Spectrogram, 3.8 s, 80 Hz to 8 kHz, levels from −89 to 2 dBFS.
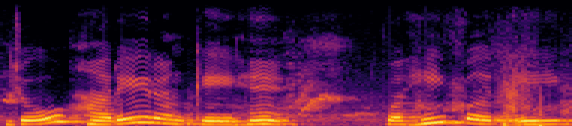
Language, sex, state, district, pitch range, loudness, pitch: Hindi, male, Rajasthan, Jaipur, 220-265 Hz, -11 LUFS, 230 Hz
